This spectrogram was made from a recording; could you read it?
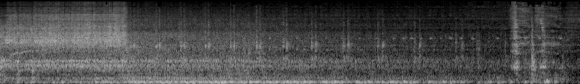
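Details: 1975 Ford F500 rollback truck after 17 years in a field: weak, uneven idle sagging and fading, barely running, not missing; owner suspects the carburetor accelerator pump isn't working.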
